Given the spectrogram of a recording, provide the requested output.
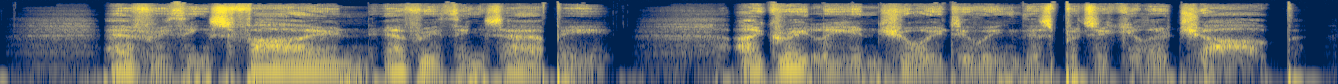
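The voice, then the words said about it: Whispering. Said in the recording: “Me whispering inside of my booth ... as I was whispering”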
